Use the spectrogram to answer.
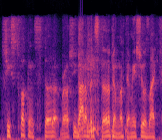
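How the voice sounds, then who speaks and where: A young man and podcast co-host telling a story in casual chat, repeating himself and dropping low when he quotes people. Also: quick pace, lo-fi sound, noisy background. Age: young adult. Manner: animated, repetitive storyteller, drops into low voice for quotes.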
